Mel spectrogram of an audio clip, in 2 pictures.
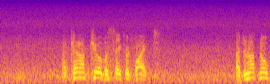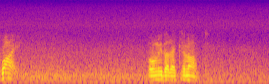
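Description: A young man speaks tensely.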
